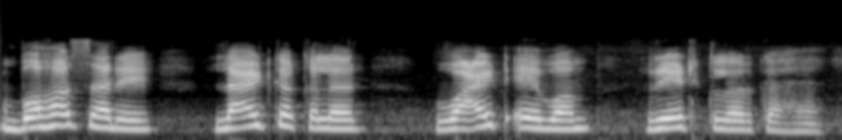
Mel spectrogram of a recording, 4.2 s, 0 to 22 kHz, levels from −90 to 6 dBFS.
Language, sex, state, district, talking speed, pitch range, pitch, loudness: Hindi, female, Jharkhand, Garhwa, 155 wpm, 230-270 Hz, 245 Hz, -14 LUFS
